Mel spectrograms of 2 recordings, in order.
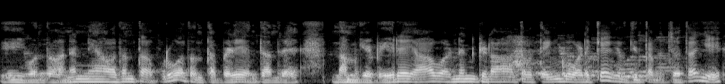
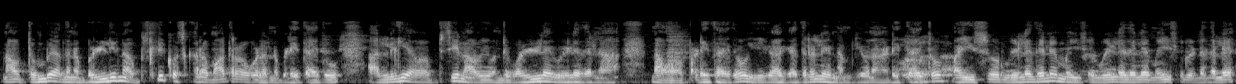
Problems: background conversations at intervals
